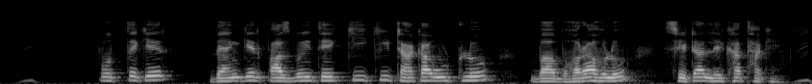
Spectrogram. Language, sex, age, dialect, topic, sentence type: Bengali, male, 36-40, Standard Colloquial, banking, statement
